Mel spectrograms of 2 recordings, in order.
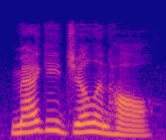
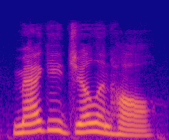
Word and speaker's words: Maggie Gyllenhaal: So, this is how you pronounce her name. Maggie Gyllenhaal One more time. Maggie Gyllenhaal So, she is she saying it wrong on purpose?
